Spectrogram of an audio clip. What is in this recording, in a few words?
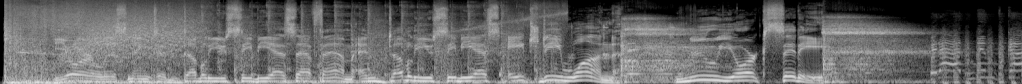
Classic Hits Imaging; JackFM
